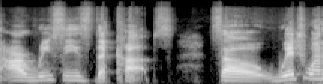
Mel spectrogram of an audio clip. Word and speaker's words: Reese's: It is Reese's, isn't it? It's not Reese's. Reese's. Reese's rhymes with feces.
